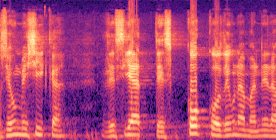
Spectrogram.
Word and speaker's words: México: y que llamamos méxico nosotros lo pronunciamos como méxico que es la forma verdaderamente más allegada a la pronunciación náhuat pero el x tiene un problema muy serio en el caso de méxico es j en el caso de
